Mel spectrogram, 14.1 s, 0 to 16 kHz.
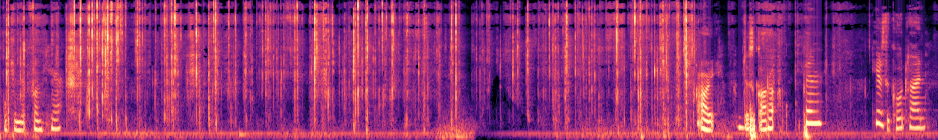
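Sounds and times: foil wrapper tearing and crinkling: 0.0 - 10.6.

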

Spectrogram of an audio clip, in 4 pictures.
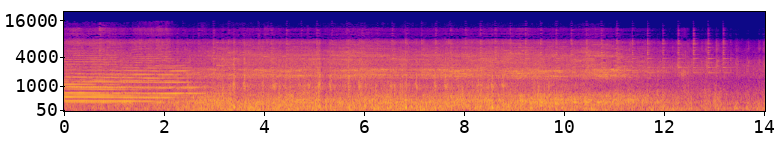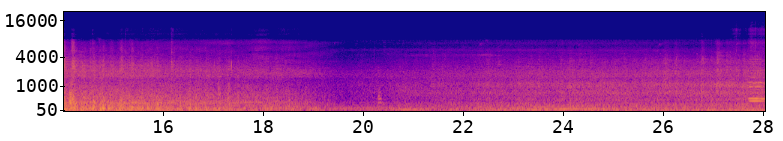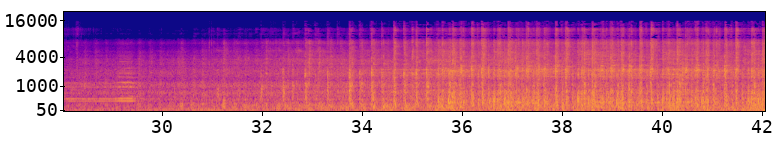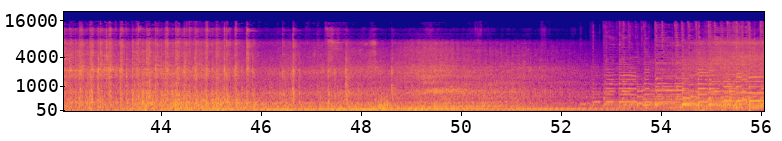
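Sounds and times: train horn blast: 0.0 - 3.0, 27.7 - 29.7, 52.4 - 56.0
wheels clacking over rail joints: 0.0 - 17.7, 25.8 - 49.4
train rumble passing: 0.0 - 56.0.

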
